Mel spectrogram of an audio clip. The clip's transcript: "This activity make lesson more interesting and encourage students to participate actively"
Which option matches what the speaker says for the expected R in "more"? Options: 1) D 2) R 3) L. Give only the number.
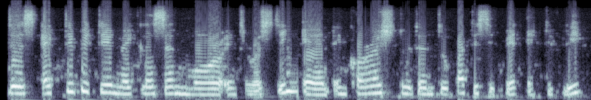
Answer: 2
